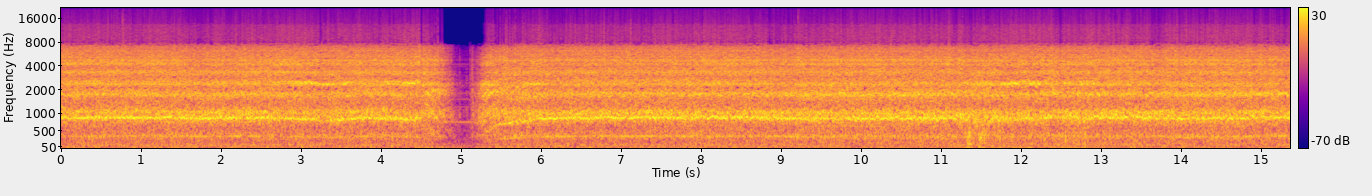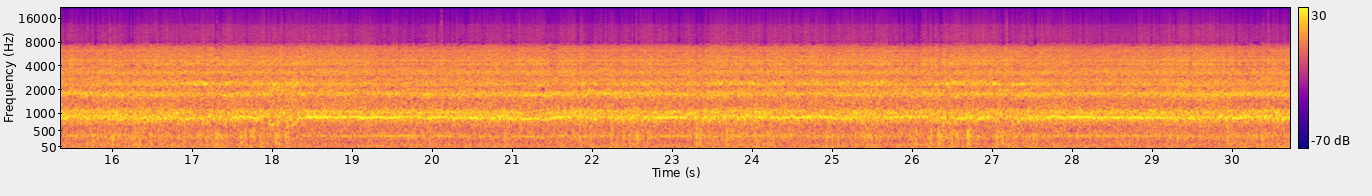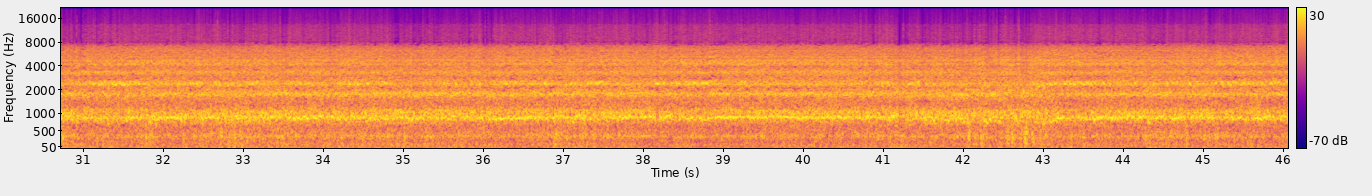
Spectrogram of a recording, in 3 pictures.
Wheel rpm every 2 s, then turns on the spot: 230, 230, 130, 220, 220, 210, 230, 220, 230, 230, 230, 230, 230, 230, 230, 220, 230, 230, 230, 230, 230, 210, 230.
none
